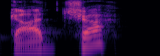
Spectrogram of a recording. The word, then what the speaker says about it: Godchaux: One thing that Henry Anderson and Godchaux doesn't do, Godchaux, that's how you say it, right? Godchaux.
